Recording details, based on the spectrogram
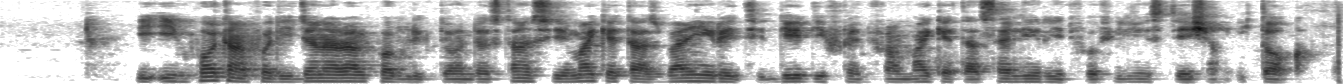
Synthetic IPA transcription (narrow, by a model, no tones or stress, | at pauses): iʔĩmpɔtãntfɔdid͡ʒɛnɛɹalpʰʌblik̚tuãndəstʰãndsemakɛtasbaĩŋɹetdedifɹɛ̃ntfɹɔ̃mːakɛtasɛliɹetfɔfilĩstʰeʃɔ̃nitʰɔk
